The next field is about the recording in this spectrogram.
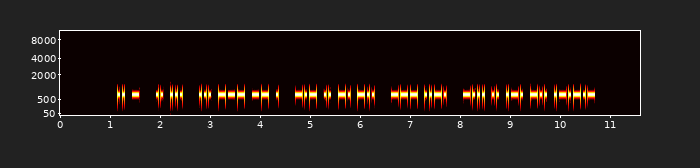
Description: Morse code, heard as a keyed tone, about 25 wpm, 700 Hz. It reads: IT IS SOME KIND OF BIRD.
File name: practice / 25wpm / Sentences with 3-Word Phrases - 25wpm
